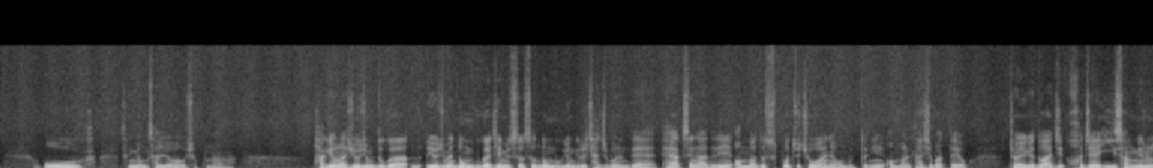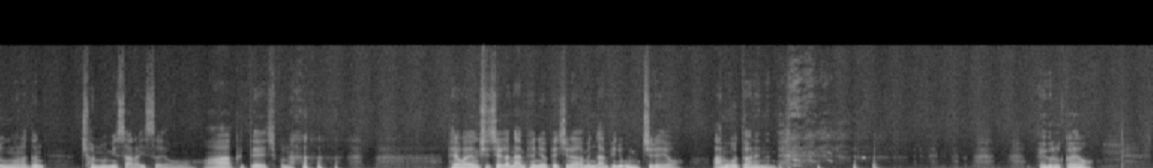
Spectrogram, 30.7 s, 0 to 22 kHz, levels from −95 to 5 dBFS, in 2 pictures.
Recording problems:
hiss; faint; throughout; 25 dB below the speech

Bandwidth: 16 kHz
